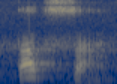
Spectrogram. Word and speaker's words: taza: Taza, né? Tatsa, tatsa, tatsa, taça.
